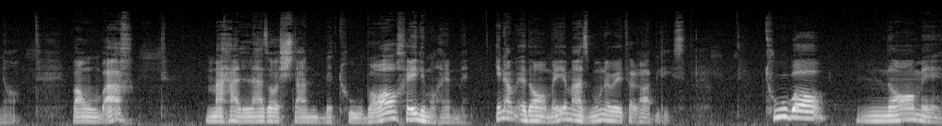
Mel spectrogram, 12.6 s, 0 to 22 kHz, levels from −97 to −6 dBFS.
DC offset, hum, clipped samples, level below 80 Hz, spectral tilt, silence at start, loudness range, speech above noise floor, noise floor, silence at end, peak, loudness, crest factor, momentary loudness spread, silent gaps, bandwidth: under 0.1%; none; under 0.1%; -60 dBFS; -7 dB/octave; 0 s; 4 LU; 34 dB; -59 dBFS; 0 s; -4 dBFS; -26 LUFS; 22 dB; 19 LU; none; 12.5 kHz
